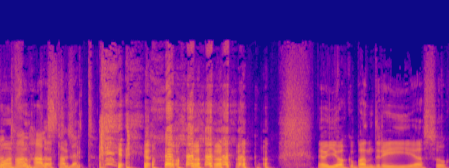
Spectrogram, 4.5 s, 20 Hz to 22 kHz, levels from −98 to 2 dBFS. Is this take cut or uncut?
uncut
